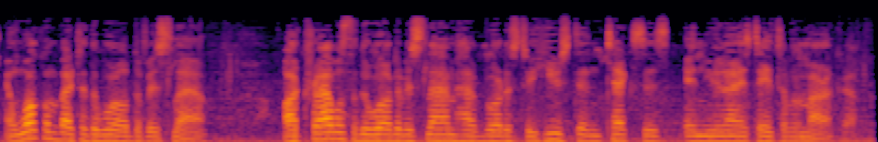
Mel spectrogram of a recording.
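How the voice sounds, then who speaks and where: A man's voice: a little high, a little hiss or hum. A man hosting an outdoor street interview in a city neighborhood, easygoing, with many fillers and murmured backchannels. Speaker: host.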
